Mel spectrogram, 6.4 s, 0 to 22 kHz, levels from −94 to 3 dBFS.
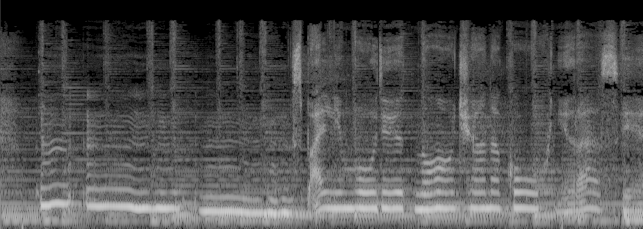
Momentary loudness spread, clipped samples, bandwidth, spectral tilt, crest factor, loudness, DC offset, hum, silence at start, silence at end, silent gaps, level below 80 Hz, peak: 5 LU; under 0.1%; 16 kHz; -5 dB/octave; 14 dB; -23 LUFS; under 0.1%; none; 0 s; 0 s; none; -54 dBFS; -8 dBFS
